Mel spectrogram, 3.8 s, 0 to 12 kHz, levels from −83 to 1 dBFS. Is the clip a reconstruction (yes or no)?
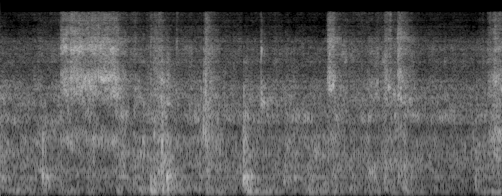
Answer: yes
